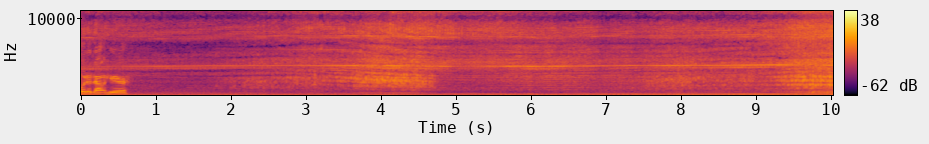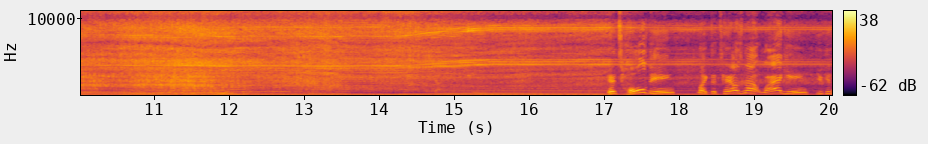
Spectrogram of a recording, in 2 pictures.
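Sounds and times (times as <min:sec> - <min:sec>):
helicopter motor whine: 0:00.0 - 0:20.0
rotor blades whooshing: 0:00.0 - 0:20.0.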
